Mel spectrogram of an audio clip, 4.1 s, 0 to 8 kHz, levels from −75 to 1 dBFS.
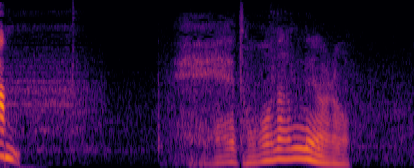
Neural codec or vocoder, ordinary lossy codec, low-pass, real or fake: none; none; none; real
